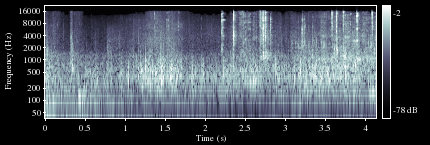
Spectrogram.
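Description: A lock clicks as a pick turns inside it.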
